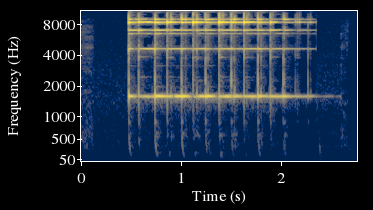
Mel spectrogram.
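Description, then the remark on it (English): A bright, high-pitched bell rings in a fast, steady trill of about a dozen quick strikes for two seconds, with a sustained metallic tone, then stops abruptly into silence. “Pause for the sound of an ominous bell tolling.”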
